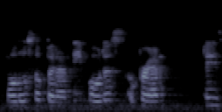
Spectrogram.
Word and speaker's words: modus operandi: It's just like the same modus, I don't know how to say it, it's modus operandi, is that how you call it? – Yeah.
